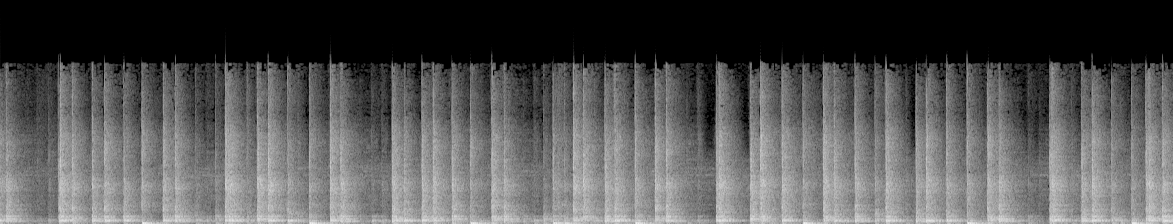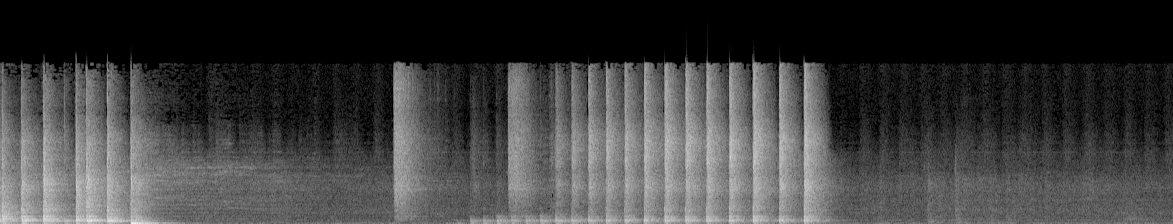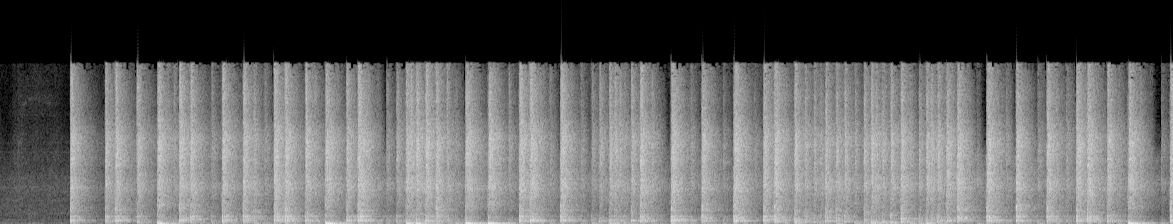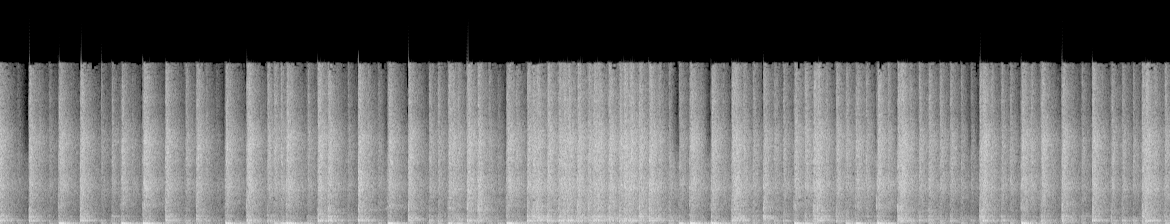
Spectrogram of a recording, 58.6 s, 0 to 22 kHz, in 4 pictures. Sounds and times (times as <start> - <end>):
Percussion: 0.0 - 58.6.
